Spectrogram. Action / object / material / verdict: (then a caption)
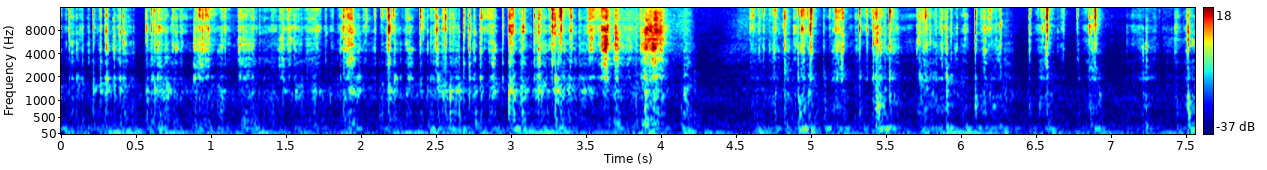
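tap / plastic skull candelabra lamp / plastic / none. Long fingernails tap rapidly on the top and bone arms of a hollow plastic skull candelabra lamp. The taps are quick, bright and clicky with a hollow ring around 170 Hz, running continuously over a steady low hum.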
